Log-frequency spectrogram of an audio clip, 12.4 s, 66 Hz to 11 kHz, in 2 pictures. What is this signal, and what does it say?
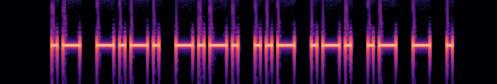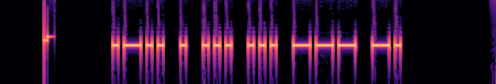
Morse code, heard as a keyed tone, about 17 wpm, 700 Hz. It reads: ACCURATE LESSON
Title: Sentences from Top 1200 Words - New Word Drill - 17wpm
